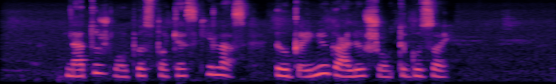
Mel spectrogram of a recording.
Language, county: Lithuanian, Marijampolė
